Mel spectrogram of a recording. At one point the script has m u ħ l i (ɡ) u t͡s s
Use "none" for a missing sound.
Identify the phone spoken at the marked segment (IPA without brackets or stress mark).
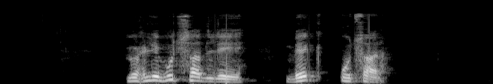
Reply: b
